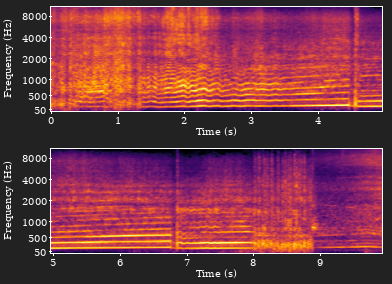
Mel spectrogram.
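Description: A rally car engine revs hard and roars away into the distance.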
